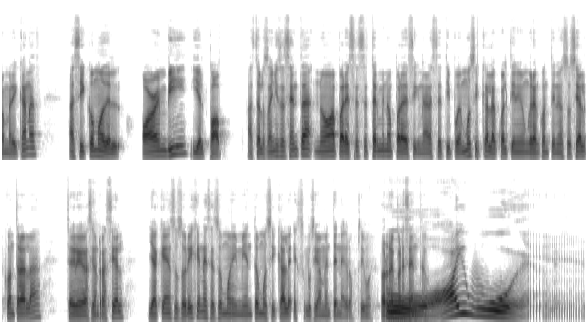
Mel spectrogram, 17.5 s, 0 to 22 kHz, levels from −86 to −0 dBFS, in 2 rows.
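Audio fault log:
3.26, 5.29, 7.13 and 12.20 s: block of digital silence. Four short holes of 11.6, 17.4, 5.8 and 5.8 ms where the audio cuts out and back with no fade, so the three shortest are heard as ticks rather than silence. The 11.6 and 5.8 ms lengths fit missed 512- and 256-sample buffers.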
